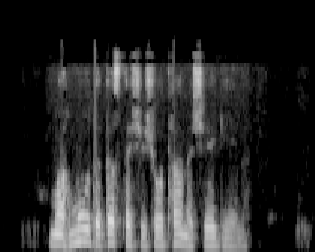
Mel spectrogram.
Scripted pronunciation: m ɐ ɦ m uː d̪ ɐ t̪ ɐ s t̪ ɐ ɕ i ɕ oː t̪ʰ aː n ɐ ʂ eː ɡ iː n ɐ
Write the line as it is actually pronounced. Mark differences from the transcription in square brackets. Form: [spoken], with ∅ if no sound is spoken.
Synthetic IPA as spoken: m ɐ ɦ m uː d̪ ɐ t̪ ɐ s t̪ ɐ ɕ i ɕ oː t̪ʰ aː n ɐ [ɕ] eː ɡ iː n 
